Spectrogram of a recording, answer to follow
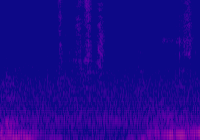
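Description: Very faint swishes of a small paintbrush stroking paint onto paper, a few short strokes.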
